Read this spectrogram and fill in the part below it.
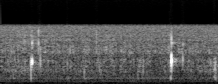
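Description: A young child hiccups twice, each a short, soft catch spaced well apart over a quiet room background.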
